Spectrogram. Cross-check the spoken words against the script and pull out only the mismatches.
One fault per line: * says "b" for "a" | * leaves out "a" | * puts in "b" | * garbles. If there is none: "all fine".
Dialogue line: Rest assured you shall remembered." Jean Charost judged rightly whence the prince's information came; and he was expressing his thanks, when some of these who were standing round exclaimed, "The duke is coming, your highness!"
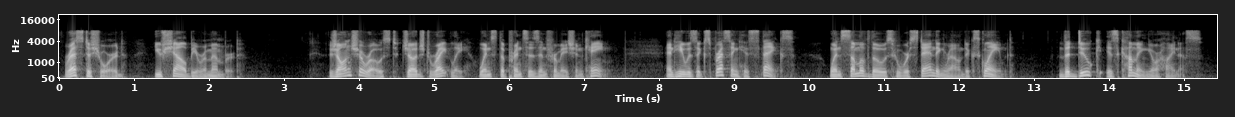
* puts in "be"
* says "those" for "these"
